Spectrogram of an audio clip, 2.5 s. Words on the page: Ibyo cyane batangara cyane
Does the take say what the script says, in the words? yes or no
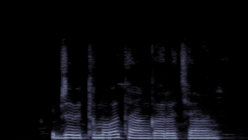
no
